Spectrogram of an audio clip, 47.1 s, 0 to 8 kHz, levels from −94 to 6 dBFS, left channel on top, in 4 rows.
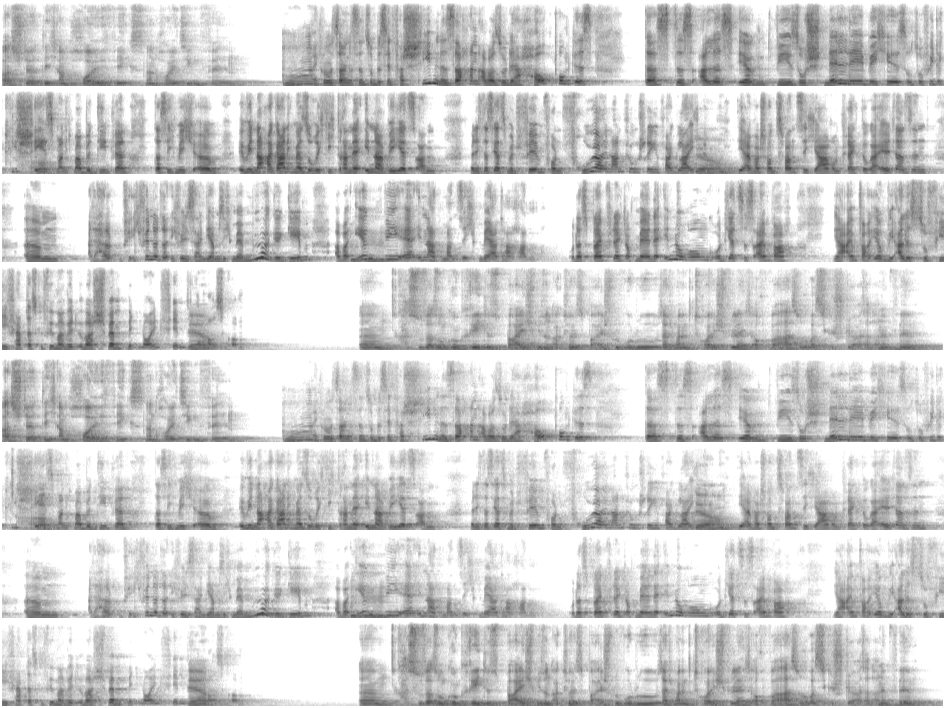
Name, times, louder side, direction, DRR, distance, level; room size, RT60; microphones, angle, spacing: voice 1, 0.0-2.9 12.0-12.4 20.4-20.8 27.9-28.4 37.7-38.0 39.8-46.8, right 1 dB, 80° right, 4 dB, 1.9 m, -37 dB
voice 2, 3.5-7.7 8.0-20.5 21.0-24.3 24.6-30.2 30.7-33.4 33.9-38.1, left 5 dB, 70° left, 16 dB, 0.6 m, -33 dB
21.5 x 13.5 x 3.1 m, 1.1 s
head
